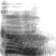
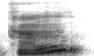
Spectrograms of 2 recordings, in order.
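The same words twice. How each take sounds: First: The rejected come, vowel like kɔm; showing the mistaken come; wrong pronunciation. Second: One clean syllable, Come, no break; modelling the correct Come; right pronunciation. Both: Shown as a demonstration. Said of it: "not come".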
